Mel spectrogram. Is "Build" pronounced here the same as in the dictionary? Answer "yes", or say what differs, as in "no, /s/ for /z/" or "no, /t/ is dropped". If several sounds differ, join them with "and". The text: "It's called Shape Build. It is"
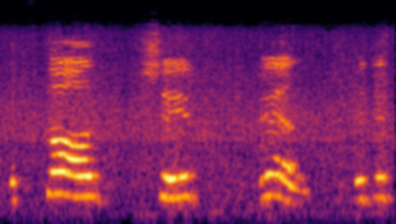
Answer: no, /d/ is dropped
